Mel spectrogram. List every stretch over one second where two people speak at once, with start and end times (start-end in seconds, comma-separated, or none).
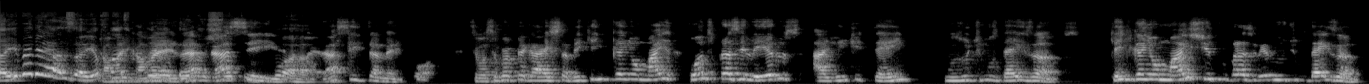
0.8-3.2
